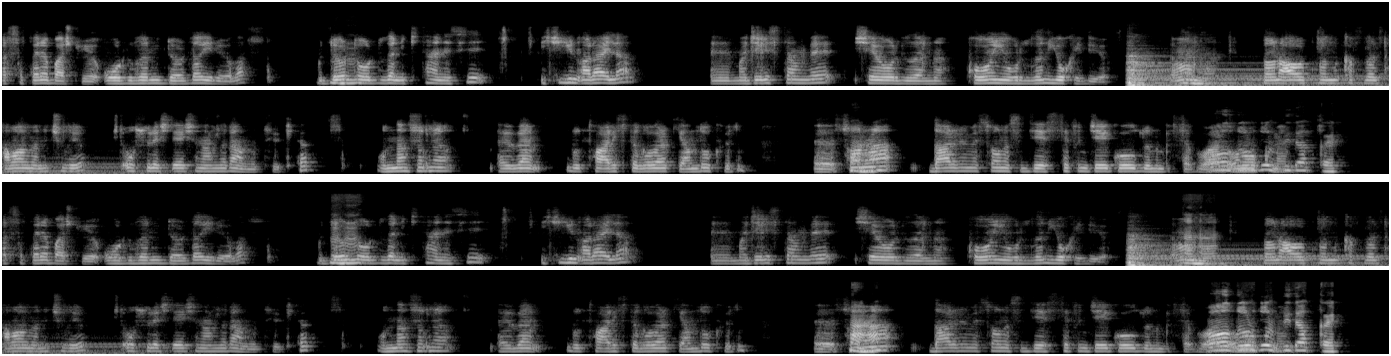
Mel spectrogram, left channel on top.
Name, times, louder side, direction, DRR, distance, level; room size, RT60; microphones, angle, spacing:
voice 1, 0.0-2.6 3.2-4.8 5.4-6.3 7.1-11.1 11.7-12.1 12.6-14.7 15.0-17.3 17.6-18.4 18.8-19.3 19.5-21.3 22.0-22.8 23.1-26.7, left 5 dB, 65° left, 0.6 m, -23 dB
voice 2, 3.3-3.6 11.8-12.2 22.3-22.7 25.9-27.2, right 4 dB, 45° right, 0.5 m, -19 dB
sound 1, 11.2-16.0, left 2 dB, 90° left, 1.1 m, -29 dB
8.1 x 7.9 x 2.6 m
head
